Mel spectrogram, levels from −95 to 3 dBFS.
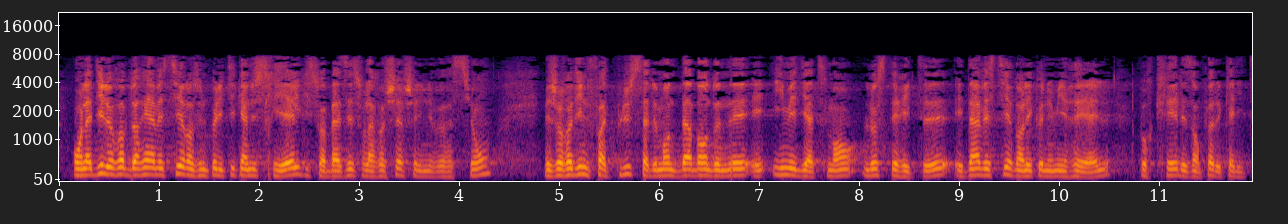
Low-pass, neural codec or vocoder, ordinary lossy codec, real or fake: none; none; none; real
